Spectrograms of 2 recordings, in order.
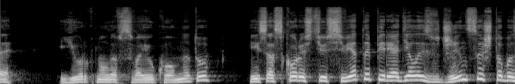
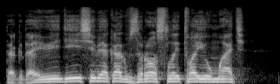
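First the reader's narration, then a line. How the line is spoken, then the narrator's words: Grumbling. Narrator (Russian): проворчал Альф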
